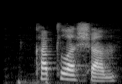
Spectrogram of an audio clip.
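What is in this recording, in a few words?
"катласян", Komi, female; kpv audio dict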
